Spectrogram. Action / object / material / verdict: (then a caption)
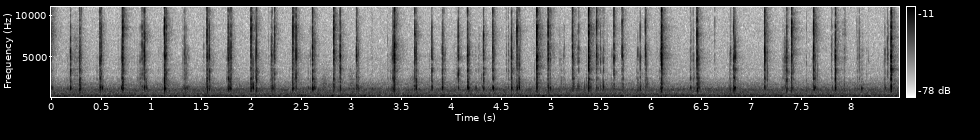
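tap / plastic handheld game console / plastic / none. A closed, small, hollow silver plastic Game Boy Advance SP is held in both hands while fingertips and nails rapidly tap its edges and click its shoulder buttons. The result is a fast, uneven stream of sharp, bright, dry clicks with no ring, over a faint steady low hum.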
